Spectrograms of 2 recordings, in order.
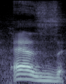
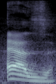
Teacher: o A e o S, que a gente pronuncia como se tivesse um sonzinho de Z no final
